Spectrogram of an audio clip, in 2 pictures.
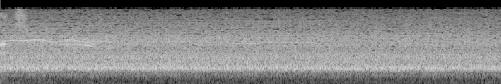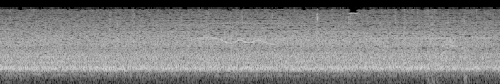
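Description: A steady, loud roar from a college football stadium crowd at a Wisconsin versus Arkansas game fills the whole stretch without letting up, dense and distant rather than close.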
